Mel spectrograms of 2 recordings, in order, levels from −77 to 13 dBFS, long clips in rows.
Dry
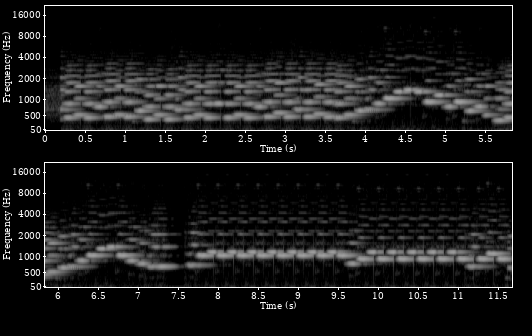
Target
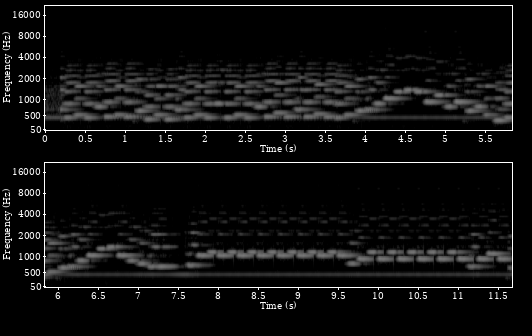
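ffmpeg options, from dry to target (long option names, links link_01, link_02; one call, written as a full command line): ffmpeg -i in.wav -filter_complex "[0:a]aeval=exprs='val(0)+0.00501*sin(2*PI*440*n/s)':channel_layout=same,acrossover=split=240|3000[link_01][link_02][link_03];[link_02]acompressor=threshold=-35dB:ratio=3[link_04];[link_01][link_04][link_03]amix=inputs=3:normalize=0,highpass=160,lowpass=6300,volume=-5.5dB" out.wav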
